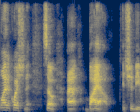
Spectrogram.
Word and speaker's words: Biao: So Biao, it should be Biao, Yuen Biao.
